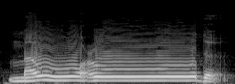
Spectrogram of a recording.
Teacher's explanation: دال ساکن ہو جائے گا، ڈبل ساؤنڈ آئے گا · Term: قلقلہ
